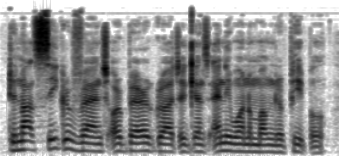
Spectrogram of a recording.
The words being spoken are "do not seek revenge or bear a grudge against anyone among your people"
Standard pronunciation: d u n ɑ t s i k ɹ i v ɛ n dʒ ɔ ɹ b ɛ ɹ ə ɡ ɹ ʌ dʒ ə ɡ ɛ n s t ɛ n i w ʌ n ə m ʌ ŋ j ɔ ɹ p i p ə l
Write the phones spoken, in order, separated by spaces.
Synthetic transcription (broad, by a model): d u n ɑ t s i k ɹ i v ɛ n dʒ ɔ ɹ b ɛ ɹ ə ɡ ɹ ʌ dʒ ə ɡ ɛ n s t ɛ n i w ʌ n ə m ʌ ŋ j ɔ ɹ p i p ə l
